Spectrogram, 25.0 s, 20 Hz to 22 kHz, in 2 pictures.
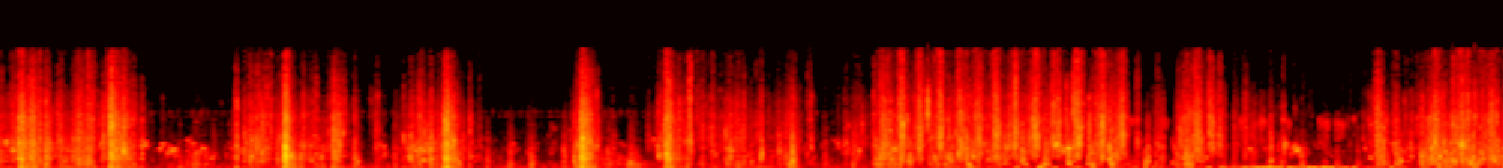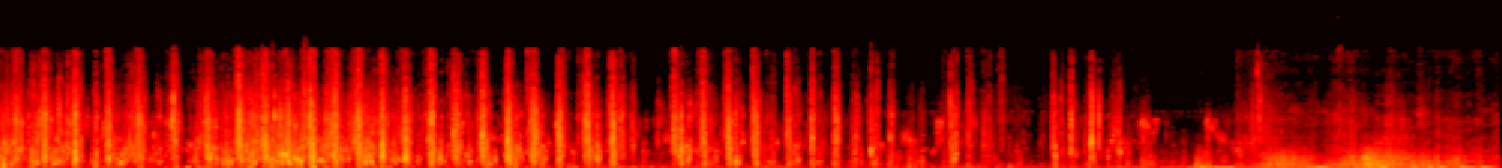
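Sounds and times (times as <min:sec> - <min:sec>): water pouring and trickling: 0:00.0 - 0:04.0, 0:04.8 - 0:22.3
small splashes: 0:00.0 - 0:04.1, 0:04.7 - 0:22.2.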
